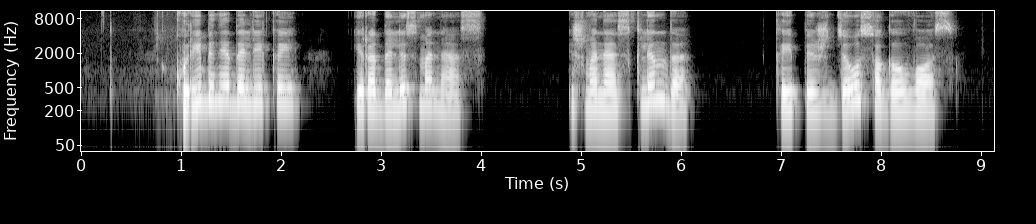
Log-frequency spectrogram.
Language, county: Lithuanian, Utena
